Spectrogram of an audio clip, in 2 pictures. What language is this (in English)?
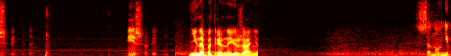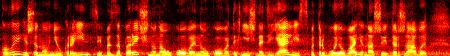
Ukrainian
